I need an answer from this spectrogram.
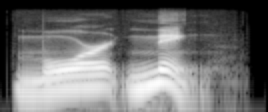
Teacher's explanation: Again, that strong American R sound more and the ning at the end. Make sure you get that ng sound at the back of your throat.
